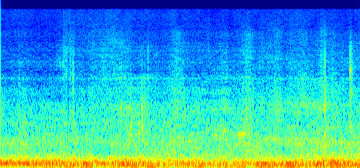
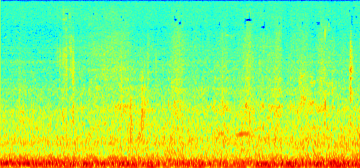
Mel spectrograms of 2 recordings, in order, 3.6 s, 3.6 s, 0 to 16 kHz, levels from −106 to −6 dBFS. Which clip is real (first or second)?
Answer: second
